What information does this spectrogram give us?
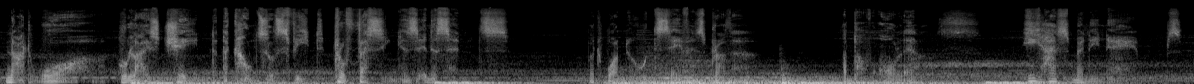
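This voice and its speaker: An actor playing a solemn narrator of a dark fantasy video game, speaking gravely and deliberately with breathy, hushed phrase endings. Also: male voice, extremely low pitch, heavily acted. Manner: grave, deliberate, portentous delivery. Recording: loud music under the voice.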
